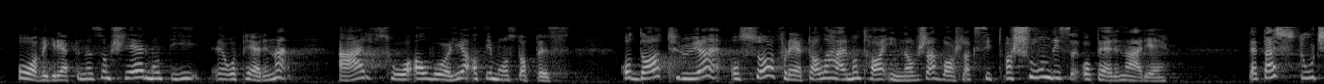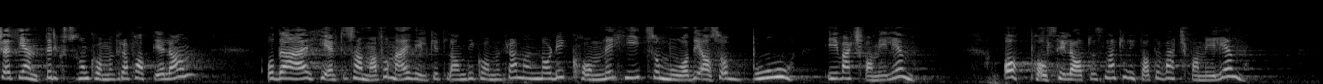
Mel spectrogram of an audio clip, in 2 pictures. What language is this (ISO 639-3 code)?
nob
